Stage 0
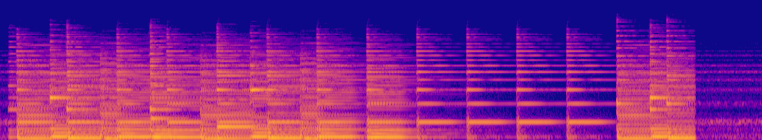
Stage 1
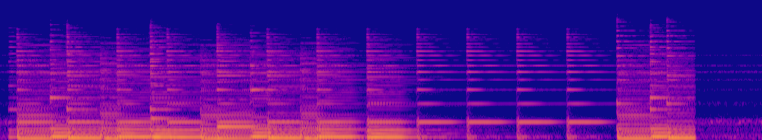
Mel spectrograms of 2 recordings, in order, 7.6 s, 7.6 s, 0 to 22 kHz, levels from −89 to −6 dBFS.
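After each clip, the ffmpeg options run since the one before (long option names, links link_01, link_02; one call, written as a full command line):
ffmpeg -i in.wav -af "equalizer=frequency=1400:width=0.55:gain=-12.5,volume=-8dB" out.wav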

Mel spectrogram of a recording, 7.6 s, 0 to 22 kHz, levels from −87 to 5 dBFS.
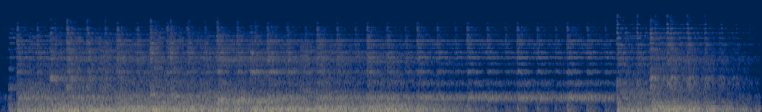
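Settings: ffmpeg -i in.wav -filter_complex "[0:a]afftfilt=real='hypot(re,im)*cos(2*PI*random(0))':imag='hypot(re,im)*sin(2*PI*random(1))':win_size=512:overlap=0.75,asplit=2[link_01][link_02];[link_02]aecho=0:1:200|380|542|687.8|819:0.631|0.398|0.251|0.158|0.1[link_03];[link_01][link_03]amix=inputs=2:normalize=0,volume=1.5dB" out.wav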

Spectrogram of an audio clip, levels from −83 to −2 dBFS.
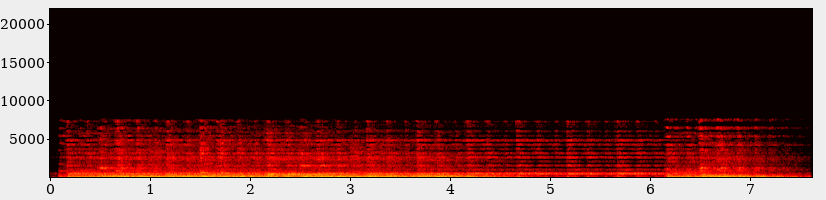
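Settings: ffmpeg -i in.wav -ar 24000 -c:a aac -b:a 24k out.aac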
